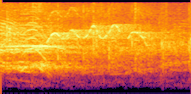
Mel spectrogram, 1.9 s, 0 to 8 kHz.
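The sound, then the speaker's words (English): Audience applause, a dense steady clatter of clapping that holds for two seconds with a few raised voices cheering through it, fading slightly toward the end. “In the 9:45, I got an applause because of that.”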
